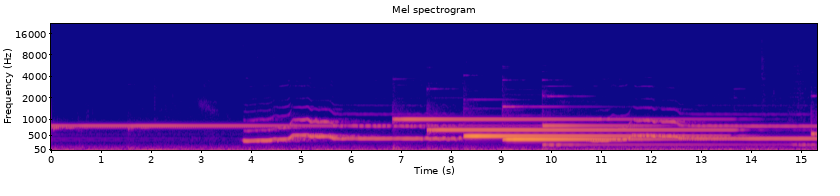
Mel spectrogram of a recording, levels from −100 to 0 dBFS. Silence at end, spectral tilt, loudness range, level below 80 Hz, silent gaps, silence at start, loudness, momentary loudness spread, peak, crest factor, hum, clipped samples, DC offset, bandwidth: 0 s; -10.5 dB/octave; 19 LU; -62 dBFS; none; 0 s; -37 LUFS; 23 LU; -22 dBFS; 16 dB; none; under 0.1%; under 0.1%; 2.3 kHz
